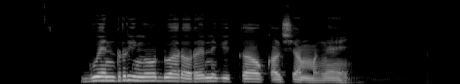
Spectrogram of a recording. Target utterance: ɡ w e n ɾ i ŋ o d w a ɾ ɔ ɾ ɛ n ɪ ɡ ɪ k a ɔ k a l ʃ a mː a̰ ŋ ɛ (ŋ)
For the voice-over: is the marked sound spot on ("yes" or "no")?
no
